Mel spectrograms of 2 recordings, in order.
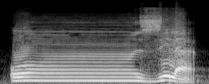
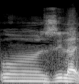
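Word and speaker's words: أُنزِلَ: Pada lafal unzila ini ada nun sukun bertemu dengan huruf zai. Apabila ada nun sukun bertemu dengan huruf zai ini, cara membacanya adalah nunnya disamarkan kepada huruf zai ya. Unzila, unzila sembari ditahan dengan dua harakat bunyinya.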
